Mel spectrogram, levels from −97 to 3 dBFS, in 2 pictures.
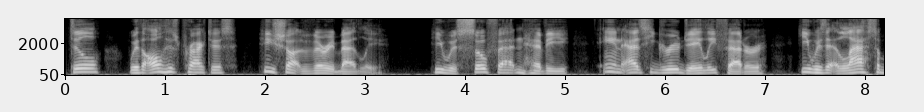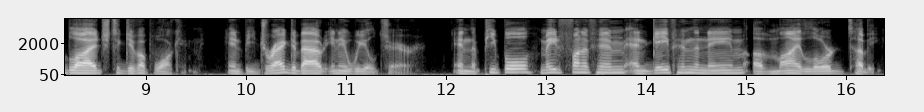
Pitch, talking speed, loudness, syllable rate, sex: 135 Hz, 200 wpm, -21 LUFS, 4.8 syllables/s, male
